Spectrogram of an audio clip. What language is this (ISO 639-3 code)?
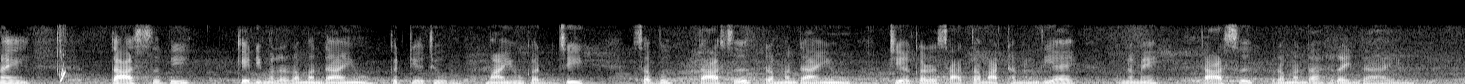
snd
